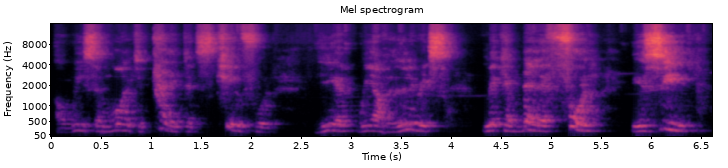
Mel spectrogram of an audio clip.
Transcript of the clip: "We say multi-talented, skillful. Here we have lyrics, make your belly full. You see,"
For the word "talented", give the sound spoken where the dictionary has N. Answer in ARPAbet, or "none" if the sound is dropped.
none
